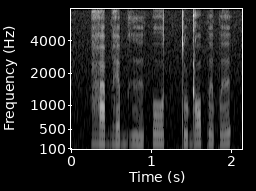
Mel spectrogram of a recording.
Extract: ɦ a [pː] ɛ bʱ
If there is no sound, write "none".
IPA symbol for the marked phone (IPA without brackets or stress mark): bʱ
